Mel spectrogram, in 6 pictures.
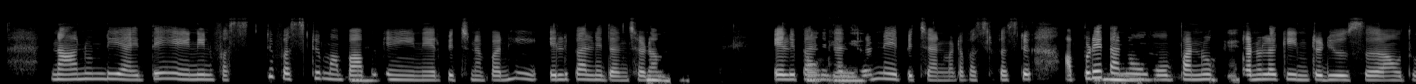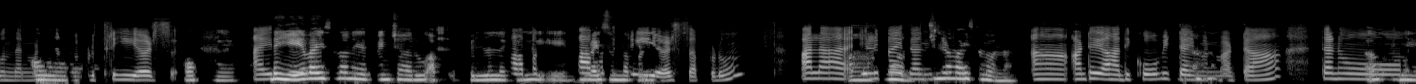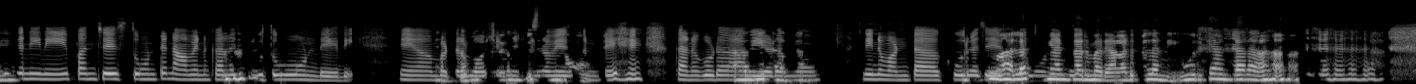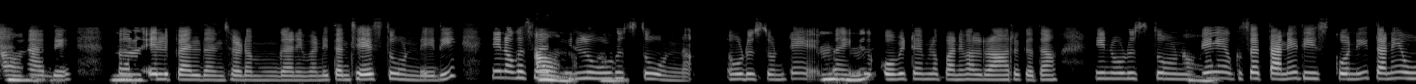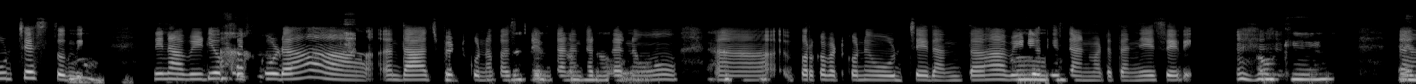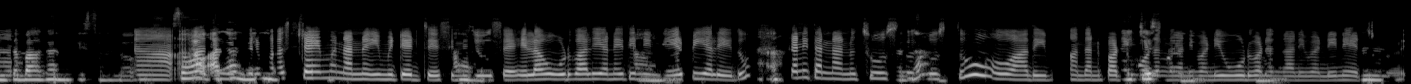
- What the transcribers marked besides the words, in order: in English: "ఫస్ట్ ఫస్ట్"; other background noise; in English: "ఫస్ట్ ఫస్ట్"; in English: "ఇంట్రొడ్యూస్"; in English: "త్రీ ఇయర్స్"; distorted speech; in English: "త్రీ ఇయర్స్"; in English: "కోవిడ్ టైమ్"; chuckle; giggle; in English: "వాషింగ్ మిషన్‌లో"; chuckle; chuckle; in English: "కోవిడ్ టైమ్‌లో"; chuckle; in English: "క్లిప్"; unintelligible speech; in English: "ఫస్ట్ టైమ్"; chuckle; chuckle; unintelligible speech; in English: "ఫస్ట్ టైమ్"; in English: "సో"; in English: "ఇమిటేట్"; chuckle
- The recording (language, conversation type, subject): Telugu, podcast, కుటుంబంలో పనుల బాధ్యతలను పంచుకోవడం గురించి మీ అభిప్రాయం ఏమిటి?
